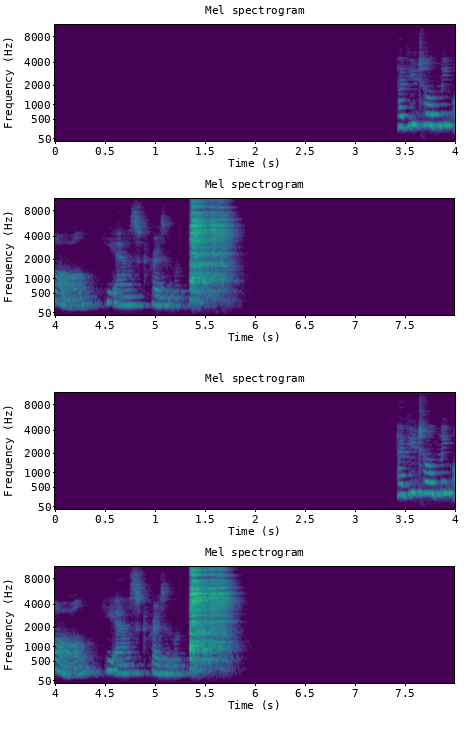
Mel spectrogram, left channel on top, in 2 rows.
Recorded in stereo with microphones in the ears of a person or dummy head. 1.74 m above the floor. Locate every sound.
3.4 s a woman speaking: 30° right (ahead or behind), 0.5 m
5.3 s dishes clattering: 60° right (ahead or behind), 1.7 m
